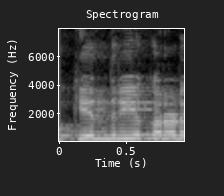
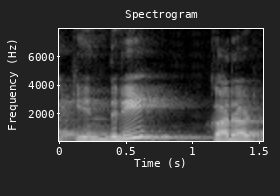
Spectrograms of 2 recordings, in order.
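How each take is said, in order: First: केंद्रीयकरण said with an extra य, "ken-dree-ya-karan"; wrong form. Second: केंद्रीकरण said slowly with no य, "ken-dree-karan"; correct form. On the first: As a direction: say केंद्रीयकरण with a य sound before करण. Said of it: "नहीं होता है". (गलत रूप केंद्रीयकरण, य के साथ) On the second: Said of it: "वह होता है". (शुद्ध रूप केंद्रीकरण, बिना य के) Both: Shown as a demonstration.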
